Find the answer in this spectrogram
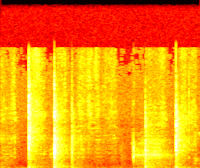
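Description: Chalk writing on a blackboard: a quick series of short, faint taps and scrapes as letters are written.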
